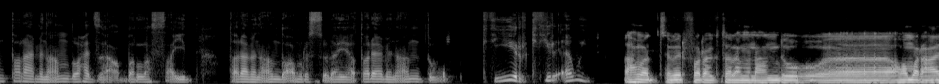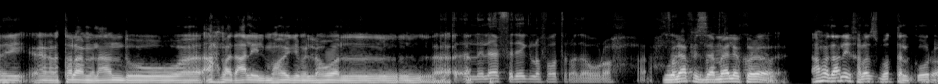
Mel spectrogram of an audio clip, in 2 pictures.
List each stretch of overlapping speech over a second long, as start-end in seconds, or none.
16.0-17.2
